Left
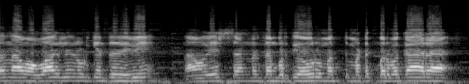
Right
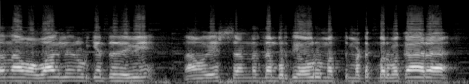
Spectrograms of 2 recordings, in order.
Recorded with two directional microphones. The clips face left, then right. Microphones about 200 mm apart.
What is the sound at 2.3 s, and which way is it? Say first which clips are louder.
Speech: right 2 dB; 40° right (ahead or behind).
